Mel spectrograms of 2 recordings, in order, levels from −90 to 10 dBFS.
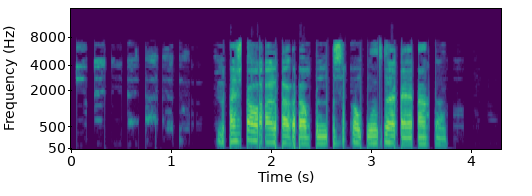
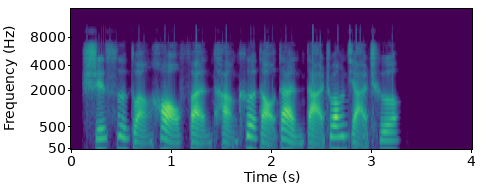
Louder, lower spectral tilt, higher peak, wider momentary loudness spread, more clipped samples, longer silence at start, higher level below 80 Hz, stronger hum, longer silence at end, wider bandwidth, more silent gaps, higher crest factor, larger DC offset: first, -14 LUFS vs -21 LUFS; about the same, -3 dB/octave vs -3 dB/octave; about the same, 0 dBFS vs 0 dBFS; first, 22 LU vs 11 LU; neither; about the same, 0.05 s vs 0.1 s; first, -48 dBFS vs -60 dBFS; neither; second, 0.55 s vs 0.75 s; second, 7.8 kHz vs 11 kHz; first, 0.16-0.22 s, 0.35-0.39 s, 0.68-0.73 s, 1.03-1.07 s, 1.34-1.42 s vs none; second, 16 dB vs 22 dB; second, under 0.1% vs 0.4%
